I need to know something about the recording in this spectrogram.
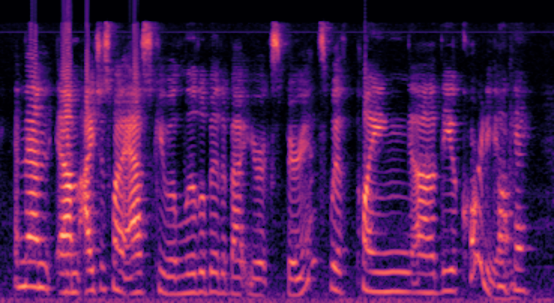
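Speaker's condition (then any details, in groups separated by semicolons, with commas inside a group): No condition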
